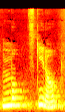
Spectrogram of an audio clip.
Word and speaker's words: Moschino: And I went home and looked it up and watched a pronunciation video, and it's moschino.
